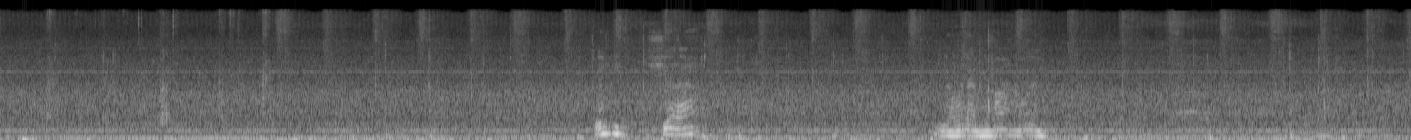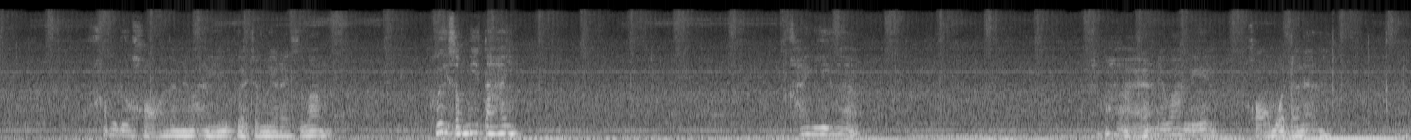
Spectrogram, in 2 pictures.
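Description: Footsteps rustle quickly through tall grass.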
